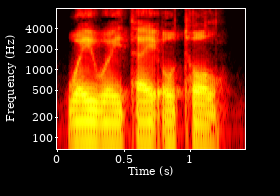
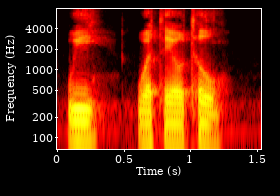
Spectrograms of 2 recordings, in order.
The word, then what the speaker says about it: Huehueteotl: The god Huehueteotl, pronounced Weiweiteotol, Weiweteotl.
